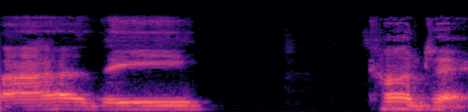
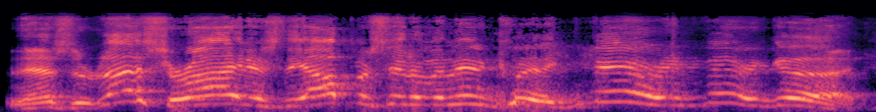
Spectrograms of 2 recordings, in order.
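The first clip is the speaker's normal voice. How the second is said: excited praise; 10 semitones higher, 3 dB louder than usual. Real, not acted. Teacher praising a student's right answer, excited. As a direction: cheer on a correct answer, voice way up.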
